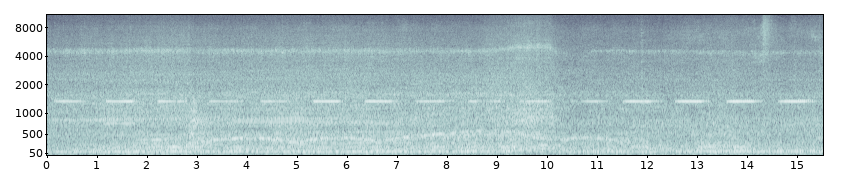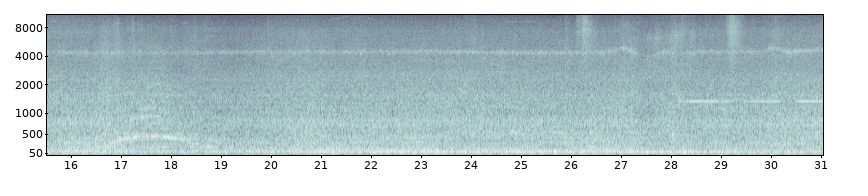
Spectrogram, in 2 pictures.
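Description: Heavy forklift engines running while they pull a locomotive onto a flat car, with a reversing alarm beeping about once a second that stops about halfway and starts again near the end. A lower sound rises and falls in pitch a few times in the first third.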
